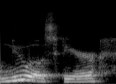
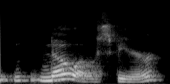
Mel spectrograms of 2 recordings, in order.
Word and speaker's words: noosphere: Now, let me just make an aside about the pronunciation of what I call noosphere, you know, the N-double-O. It's a little bit, I kind of pronounce it like you would zoological.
